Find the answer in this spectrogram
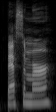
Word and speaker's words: Bessemer: guests to talk about what is happening in Bessemer, Alabama. Did I say it right? It is Bessemer, right?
